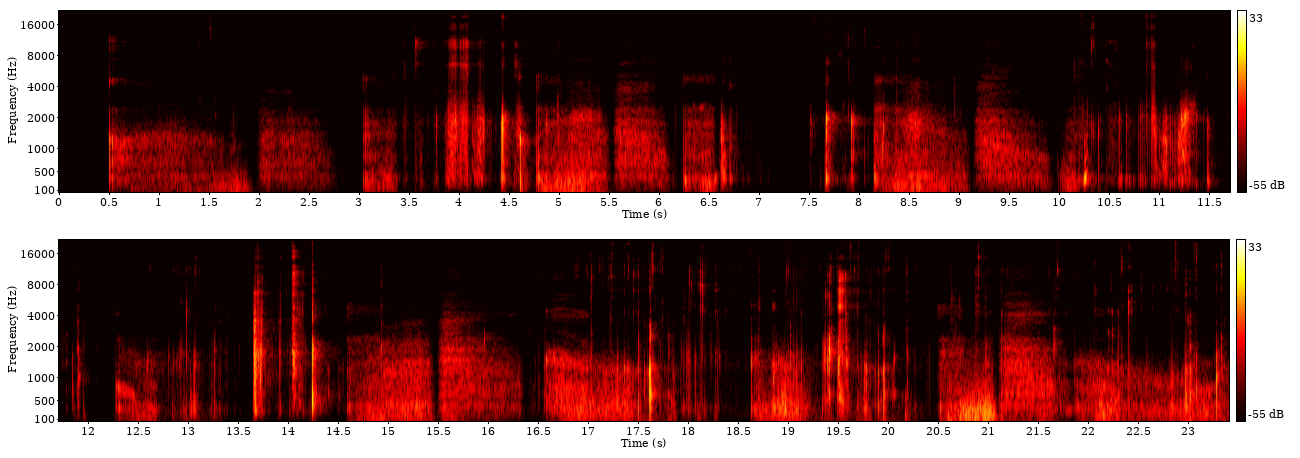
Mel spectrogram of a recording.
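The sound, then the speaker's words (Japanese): Close-up ear licking in an ASMR recording: wet, squishy licks and mouth sounds come in many irregular bursts separated by brief silent pauses, with soft breaths and no talking. “では、密着耳舐めさせていただきます。”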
